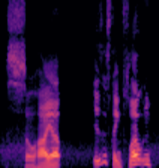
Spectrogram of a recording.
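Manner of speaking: lightly hammed-up Australian accent; bad Australian accent. Streamer voicing Kid out exploring, in a terrible Australian accent. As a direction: put on a rough-and-ready, amateur Aussie accent. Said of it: "How do you like my terrible, uh, Australian accent".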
